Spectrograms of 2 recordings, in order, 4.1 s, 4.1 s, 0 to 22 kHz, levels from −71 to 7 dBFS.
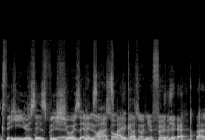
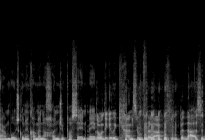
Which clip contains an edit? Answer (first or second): second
